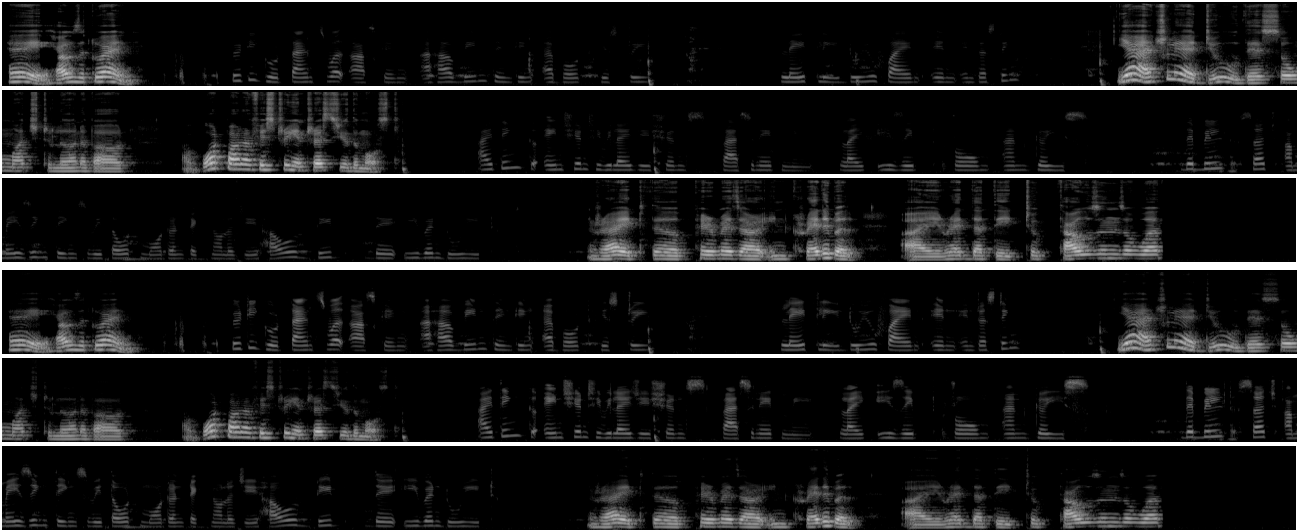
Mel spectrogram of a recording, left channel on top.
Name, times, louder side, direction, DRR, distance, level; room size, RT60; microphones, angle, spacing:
voice 1, 0.1-1.4 11.2-14.3 14.7-16.8 31.8-34.5 34.9-37.5, left 3 dB, 70° left, 1.7 m, -27 dB
voice 2, 2.3-6.5 7.8-10.2 17.7-21.1 21.3-22.1 22.4-23.8 24.7-29.3 29.5-30.9, right 5 dB, 75° right, 7.2 m, -47 dB
head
